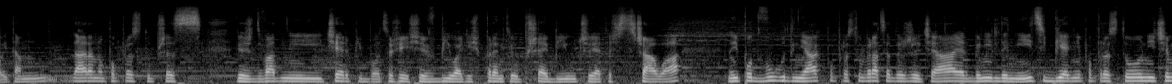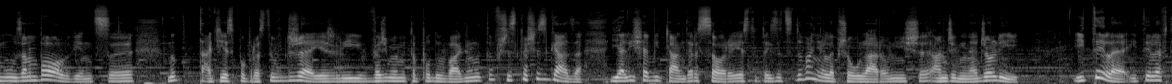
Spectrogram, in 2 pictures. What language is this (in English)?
Polish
